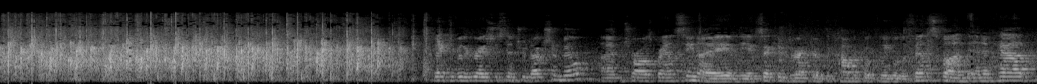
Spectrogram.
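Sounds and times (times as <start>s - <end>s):
audience applause: 0.0s - 4.3s
speech: 4.4s - 10.3s.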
